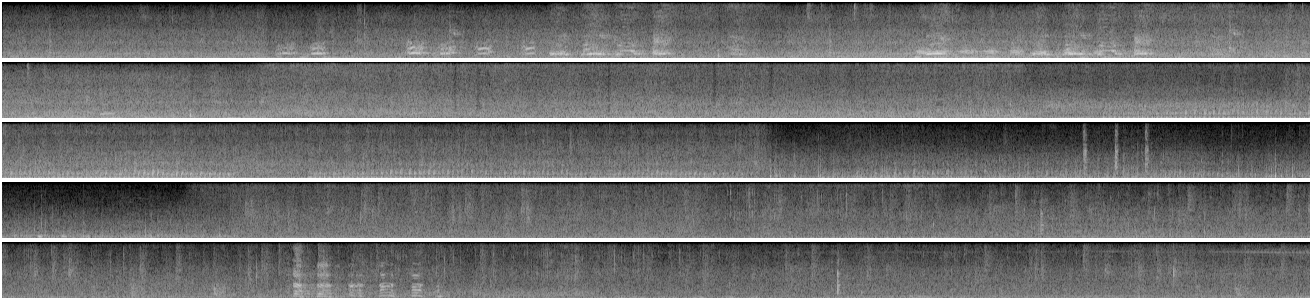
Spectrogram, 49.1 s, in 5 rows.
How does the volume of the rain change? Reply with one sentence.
The volume of the rain goes down.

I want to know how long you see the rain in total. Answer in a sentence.
The rain can be heard for 49 seconds in total.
